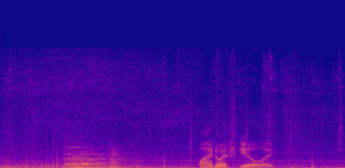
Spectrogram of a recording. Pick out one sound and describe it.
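A young man speaks briefly and casually into a nearby microphone.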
